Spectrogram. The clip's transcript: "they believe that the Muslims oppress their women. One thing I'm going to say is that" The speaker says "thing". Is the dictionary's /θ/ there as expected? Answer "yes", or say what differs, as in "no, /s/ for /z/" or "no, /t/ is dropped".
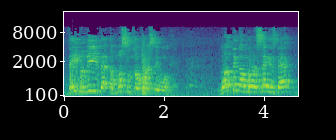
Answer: yes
